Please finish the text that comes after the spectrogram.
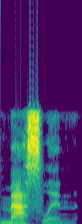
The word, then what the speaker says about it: Massillon: And Massillon is Maslin.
